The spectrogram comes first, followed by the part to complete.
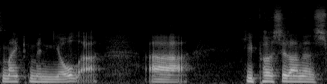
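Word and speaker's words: Mignola: verse I've been corrected uh apparently it's not magnola Mike magnola it's Mike Manola uh he posted on his well his wife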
